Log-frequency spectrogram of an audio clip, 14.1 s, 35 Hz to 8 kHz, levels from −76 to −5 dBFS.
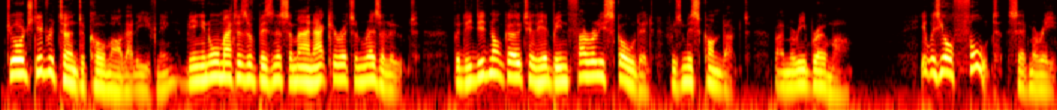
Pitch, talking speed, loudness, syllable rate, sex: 140 Hz, 175 wpm, -18 LUFS, 5.2 syllables/s, male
